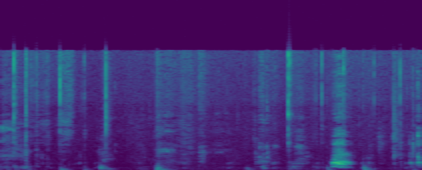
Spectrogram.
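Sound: dog barking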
